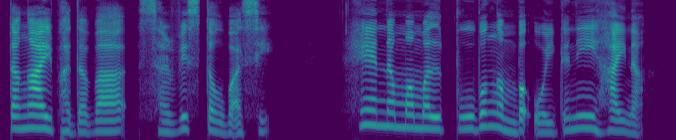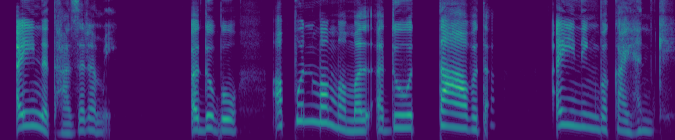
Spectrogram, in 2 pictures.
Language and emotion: Manipuri, sad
